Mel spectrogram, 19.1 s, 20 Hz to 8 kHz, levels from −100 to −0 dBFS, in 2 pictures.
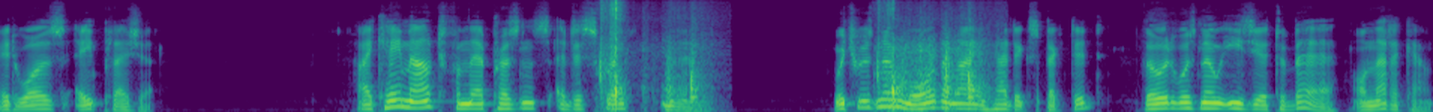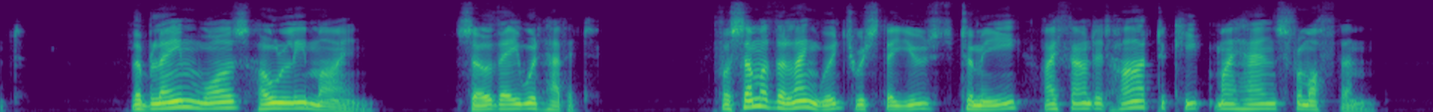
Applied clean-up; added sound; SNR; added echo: neural mask model RNNoise.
